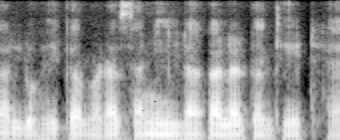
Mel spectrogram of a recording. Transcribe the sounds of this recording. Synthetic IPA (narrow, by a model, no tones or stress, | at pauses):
aloːɦekabɐɽasaniːlːakaːləɾkaɡeːʈhɛː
